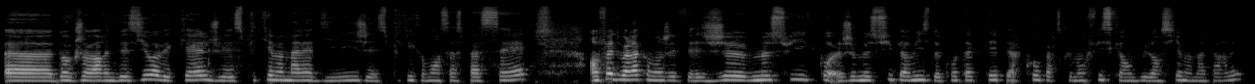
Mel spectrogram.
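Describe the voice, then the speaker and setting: Lowish, steady, and a little mellow, the middle-aged woman's voice moves at a moderate pace. She hosts a craft video, chatting in a casual, unscripted, hesitant way and often rambling or repeating herself.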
